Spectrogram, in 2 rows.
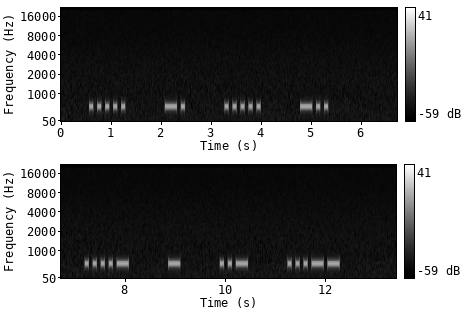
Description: Morse code (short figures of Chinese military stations), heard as a keyed tone, machine-sent, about 15 wpm, spaced as for 8 wpm, 550 Hz. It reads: 5958 4023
